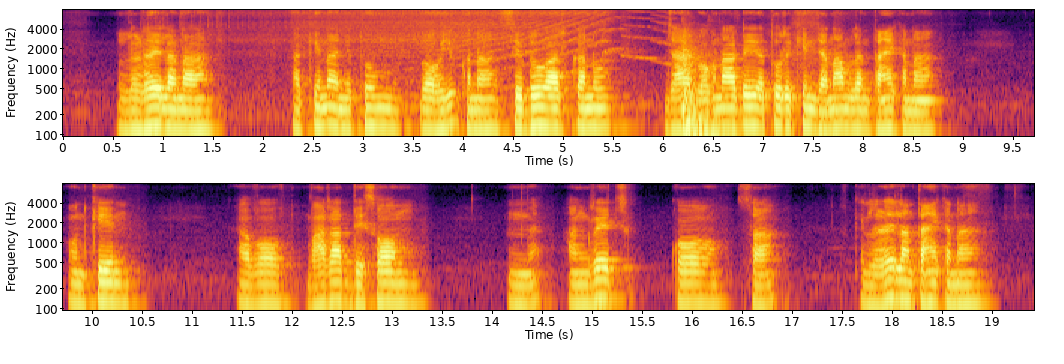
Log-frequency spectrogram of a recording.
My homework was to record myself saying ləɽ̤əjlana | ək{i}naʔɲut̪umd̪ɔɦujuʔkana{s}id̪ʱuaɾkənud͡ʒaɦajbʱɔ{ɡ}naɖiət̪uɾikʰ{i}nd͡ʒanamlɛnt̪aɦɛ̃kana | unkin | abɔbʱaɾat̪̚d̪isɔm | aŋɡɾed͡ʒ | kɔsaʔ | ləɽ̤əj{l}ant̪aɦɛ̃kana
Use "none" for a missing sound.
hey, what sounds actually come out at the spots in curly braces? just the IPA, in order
i, s, ɡ, i, l

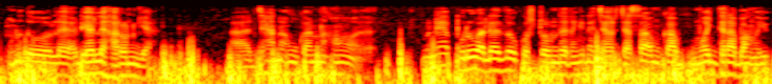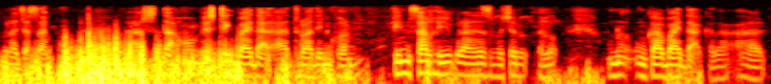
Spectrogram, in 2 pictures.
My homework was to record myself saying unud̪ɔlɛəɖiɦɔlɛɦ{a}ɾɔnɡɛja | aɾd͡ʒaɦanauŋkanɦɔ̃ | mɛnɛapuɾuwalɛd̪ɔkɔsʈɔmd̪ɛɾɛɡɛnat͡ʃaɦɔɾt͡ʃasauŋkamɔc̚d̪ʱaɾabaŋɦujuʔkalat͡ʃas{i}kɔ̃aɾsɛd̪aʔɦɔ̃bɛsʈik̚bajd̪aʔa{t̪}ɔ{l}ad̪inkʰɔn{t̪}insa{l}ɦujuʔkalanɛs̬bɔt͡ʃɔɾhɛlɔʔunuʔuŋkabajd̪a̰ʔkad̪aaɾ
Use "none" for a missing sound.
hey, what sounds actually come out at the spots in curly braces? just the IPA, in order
a, a, t̪ʰ, ɽ, t̪, l

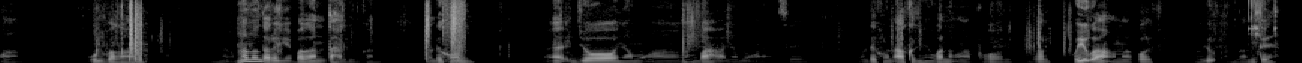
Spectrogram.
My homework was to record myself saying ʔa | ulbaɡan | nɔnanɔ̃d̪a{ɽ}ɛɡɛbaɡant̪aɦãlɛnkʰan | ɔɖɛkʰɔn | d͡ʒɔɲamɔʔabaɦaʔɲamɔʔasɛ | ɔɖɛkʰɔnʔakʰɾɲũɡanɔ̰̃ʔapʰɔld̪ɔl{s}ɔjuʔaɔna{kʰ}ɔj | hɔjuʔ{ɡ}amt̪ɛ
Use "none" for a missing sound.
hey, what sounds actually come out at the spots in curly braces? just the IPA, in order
ɾ, h, k, ɡ

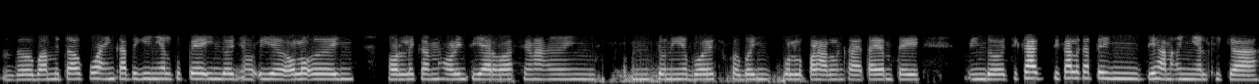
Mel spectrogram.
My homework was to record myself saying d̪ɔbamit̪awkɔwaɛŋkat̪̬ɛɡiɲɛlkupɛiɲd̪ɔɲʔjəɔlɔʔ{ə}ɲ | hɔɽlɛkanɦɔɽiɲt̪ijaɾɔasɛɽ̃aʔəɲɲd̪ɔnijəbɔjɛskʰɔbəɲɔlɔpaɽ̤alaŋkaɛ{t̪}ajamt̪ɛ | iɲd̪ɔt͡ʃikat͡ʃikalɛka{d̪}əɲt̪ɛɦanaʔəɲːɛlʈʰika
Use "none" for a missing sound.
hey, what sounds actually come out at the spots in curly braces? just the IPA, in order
ə, t̪, t̪

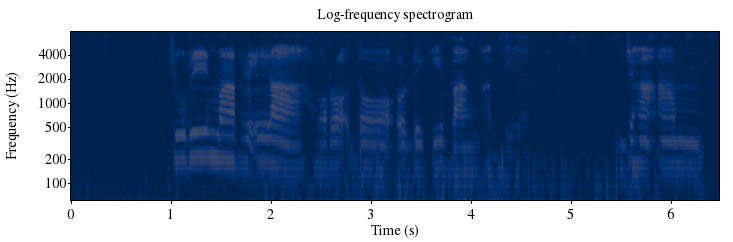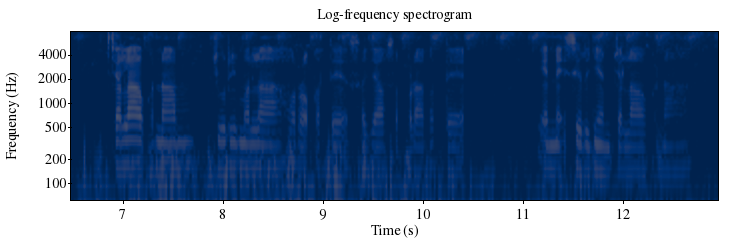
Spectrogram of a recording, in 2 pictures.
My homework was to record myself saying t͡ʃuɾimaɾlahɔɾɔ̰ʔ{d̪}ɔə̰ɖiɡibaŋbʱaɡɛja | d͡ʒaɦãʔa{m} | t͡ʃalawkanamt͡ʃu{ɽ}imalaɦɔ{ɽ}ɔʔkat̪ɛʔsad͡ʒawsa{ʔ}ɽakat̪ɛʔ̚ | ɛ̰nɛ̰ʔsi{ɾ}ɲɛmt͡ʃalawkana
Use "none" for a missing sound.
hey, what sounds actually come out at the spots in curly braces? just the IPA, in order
d̪, m, ɾ, ɾ, p, ɾ

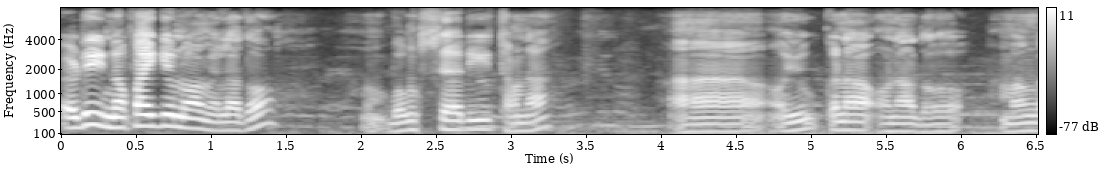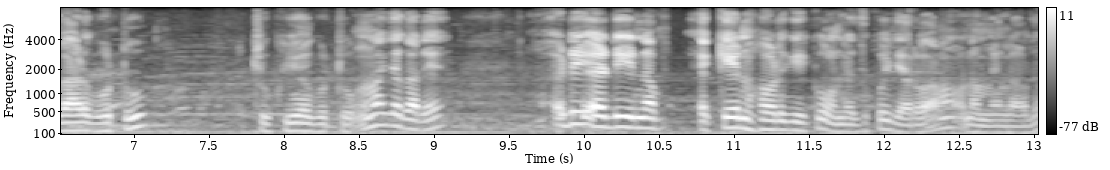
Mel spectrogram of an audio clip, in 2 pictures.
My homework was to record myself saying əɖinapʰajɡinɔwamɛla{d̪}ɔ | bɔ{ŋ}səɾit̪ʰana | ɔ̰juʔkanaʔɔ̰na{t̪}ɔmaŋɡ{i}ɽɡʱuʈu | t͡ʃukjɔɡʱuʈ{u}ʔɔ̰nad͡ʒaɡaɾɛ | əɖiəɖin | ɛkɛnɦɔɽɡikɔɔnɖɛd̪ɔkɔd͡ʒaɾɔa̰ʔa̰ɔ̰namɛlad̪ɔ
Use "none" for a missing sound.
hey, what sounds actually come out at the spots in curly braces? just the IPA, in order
d̪, ŋ, d̪, a, u

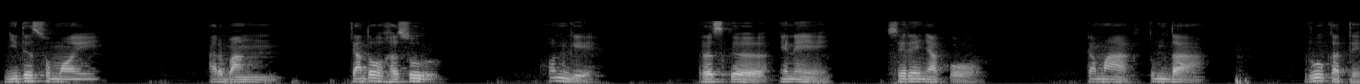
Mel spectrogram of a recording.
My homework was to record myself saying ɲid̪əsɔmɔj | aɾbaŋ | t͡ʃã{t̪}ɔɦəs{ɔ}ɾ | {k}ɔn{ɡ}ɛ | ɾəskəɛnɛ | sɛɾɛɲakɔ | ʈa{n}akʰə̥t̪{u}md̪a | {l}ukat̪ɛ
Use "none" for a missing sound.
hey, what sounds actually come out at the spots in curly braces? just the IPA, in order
d̪, u, kʰ, ɡ, m, u, ɾ

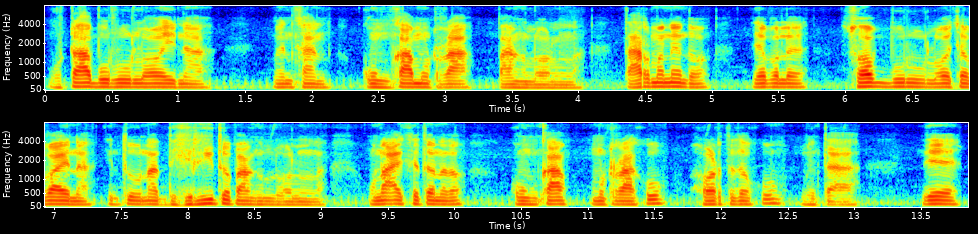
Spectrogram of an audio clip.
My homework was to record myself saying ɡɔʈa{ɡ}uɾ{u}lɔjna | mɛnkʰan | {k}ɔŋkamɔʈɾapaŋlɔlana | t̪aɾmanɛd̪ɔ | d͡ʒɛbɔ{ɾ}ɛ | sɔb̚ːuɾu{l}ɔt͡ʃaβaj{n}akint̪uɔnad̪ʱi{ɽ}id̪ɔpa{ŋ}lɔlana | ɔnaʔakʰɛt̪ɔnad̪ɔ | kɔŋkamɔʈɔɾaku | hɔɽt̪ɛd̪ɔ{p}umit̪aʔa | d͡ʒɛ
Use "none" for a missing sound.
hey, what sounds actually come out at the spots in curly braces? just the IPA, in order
b, u, k, l, l, n, ɾ, ŋ, k

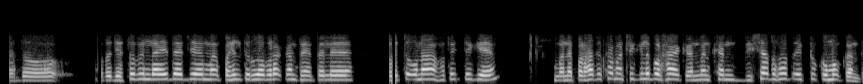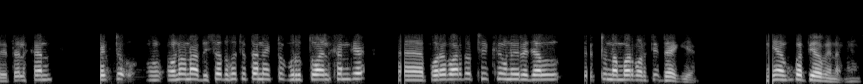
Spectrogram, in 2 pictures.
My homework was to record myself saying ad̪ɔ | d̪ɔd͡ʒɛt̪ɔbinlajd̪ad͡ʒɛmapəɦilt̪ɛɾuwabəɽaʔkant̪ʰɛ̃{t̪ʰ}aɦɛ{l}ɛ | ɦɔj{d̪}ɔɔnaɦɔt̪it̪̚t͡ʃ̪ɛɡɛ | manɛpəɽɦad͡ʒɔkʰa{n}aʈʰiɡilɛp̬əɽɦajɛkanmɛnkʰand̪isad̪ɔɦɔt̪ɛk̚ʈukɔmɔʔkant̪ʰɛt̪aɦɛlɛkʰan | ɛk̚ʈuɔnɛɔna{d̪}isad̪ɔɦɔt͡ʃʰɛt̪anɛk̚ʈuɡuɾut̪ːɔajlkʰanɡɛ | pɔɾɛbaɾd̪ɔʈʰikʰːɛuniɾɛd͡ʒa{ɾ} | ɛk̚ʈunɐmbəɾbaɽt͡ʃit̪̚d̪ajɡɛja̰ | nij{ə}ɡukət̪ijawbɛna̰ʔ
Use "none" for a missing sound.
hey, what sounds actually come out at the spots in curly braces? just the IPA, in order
t̪, l, t̪, m, d̪, l, a

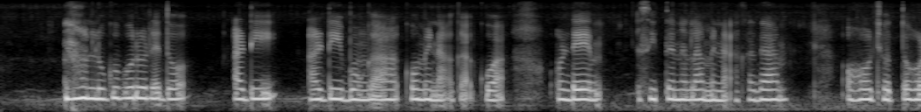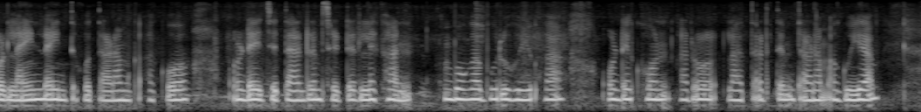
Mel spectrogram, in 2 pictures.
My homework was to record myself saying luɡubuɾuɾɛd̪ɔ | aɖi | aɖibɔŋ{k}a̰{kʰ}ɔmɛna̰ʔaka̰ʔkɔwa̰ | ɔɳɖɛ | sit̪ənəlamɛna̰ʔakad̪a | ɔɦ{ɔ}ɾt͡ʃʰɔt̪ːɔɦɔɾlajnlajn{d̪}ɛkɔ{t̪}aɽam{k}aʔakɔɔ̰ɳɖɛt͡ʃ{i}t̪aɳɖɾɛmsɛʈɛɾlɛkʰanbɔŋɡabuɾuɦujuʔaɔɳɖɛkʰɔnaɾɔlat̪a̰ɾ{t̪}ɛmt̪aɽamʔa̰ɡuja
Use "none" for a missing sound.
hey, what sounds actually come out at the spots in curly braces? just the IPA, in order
ɡ, k, ɔ, t̪, t̪, k, ɛ, t̪

